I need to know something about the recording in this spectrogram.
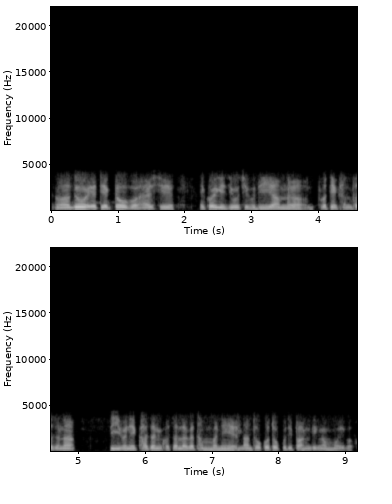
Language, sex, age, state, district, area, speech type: Manipuri, male, 18-30, Manipur, Kangpokpi, urban, conversation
